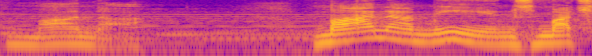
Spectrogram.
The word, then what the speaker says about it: manna: No, what that word, we say manna, the proper pronunciation is manna.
